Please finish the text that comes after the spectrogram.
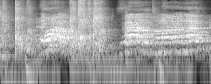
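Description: A classroom group performs rhythmic 'tepuk semangat' clapping, sharp patterned claps in two bursts close by, with chanting voices and talk mixed in.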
